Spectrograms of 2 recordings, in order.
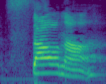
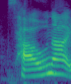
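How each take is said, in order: First: The stress is on the first syllable. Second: The stress is on the second syllable. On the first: The speaker calls it right. "앞에 강세를 받아서 이렇게 해주셔야 하는데요" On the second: The speaker calls it wrong. "이렇게 하지 않고요"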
